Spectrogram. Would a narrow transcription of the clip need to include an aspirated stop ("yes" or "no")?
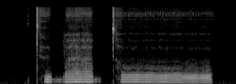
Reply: yes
